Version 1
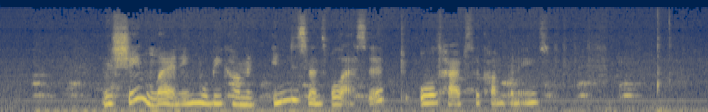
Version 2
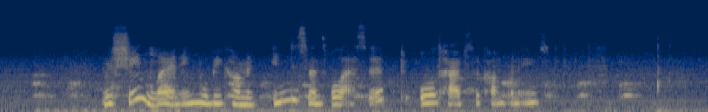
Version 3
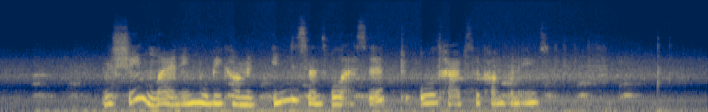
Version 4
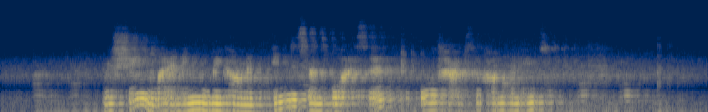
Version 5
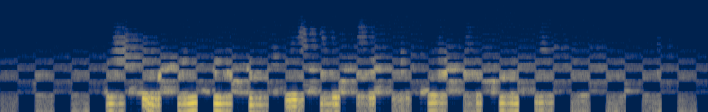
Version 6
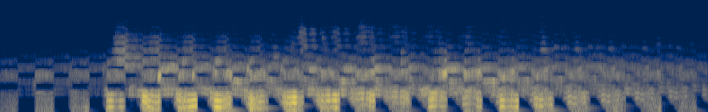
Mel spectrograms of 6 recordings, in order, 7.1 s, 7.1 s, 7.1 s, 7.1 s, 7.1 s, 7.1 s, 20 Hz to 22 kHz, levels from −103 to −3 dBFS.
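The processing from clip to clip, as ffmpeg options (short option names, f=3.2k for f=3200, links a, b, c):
-af "lowpass=1.3k,aecho=1:1:4.4:0.32,volume=-8.5dB"
-af "firequalizer=gain_entry='entry(210,0);entry(440,4);entry(820,-29);entry(1400,14);entry(3700,3)':delay=0.05:min_phase=1,dynaudnorm=f=270:g=11:m=10.5dB,alimiter=limit=-14dB:level=0:latency=1:release=280,volume=3dB"
-af "flanger=delay=18.5:depth=4.9:speed=1,aecho=1:1:99|198|297|396:0.266|0.117|0.0515|0.0227,tremolo=f=190:d=0.788,volume=-2dB"
-af "afftfilt=real='re*gt(sin(2*PI*2.8*pts/sr)*(1-2*mod(floor(b*sr/1024/620),2)),0)':imag='im*gt(sin(2*PI*2.8*pts/sr)*(1-2*mod(floor(b*sr/1024/620),2)),0)':win_size=1024:overlap=0.75,volume=4dB"
-filter_complex "[0:a]aeval=exprs='val(0)*sin(2*PI*92*n/s)':c=same,asplit=2[a][b];[b]asplit=7[c][d][e][f][g][h][i];[c]adelay=337,afreqshift=65,volume=-10dB[j];[d]adelay=674,afreqshift=130,volume=-14.9dB[k];[e]adelay=1011,afreqshift=195,volume=-19.8dB[l];[f]adelay=1348,afreqshift=260,volume=-24.6dB[m];[g]adelay=1685,afreqshift=325,volume=-29.5dB[n];[h]adelay=2022,afreqshift=390,volume=-34.4dB[o];[i]adelay=2359,afreqshift=455,volume=-39.3dB[p];[j][k][l][m][n][o][p]amix=inputs=7:normalize=0[q];[a][q]amix=inputs=2:normalize=0,volume=2.5dB"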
